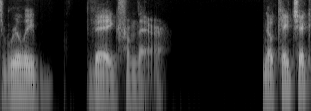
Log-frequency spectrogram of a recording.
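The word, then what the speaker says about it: skad cig: vague from there no K chick is um spelled differently it's spelled SK a d all right K chick so anything that lasts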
